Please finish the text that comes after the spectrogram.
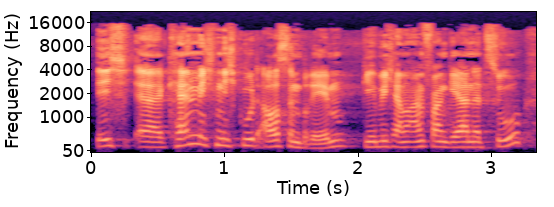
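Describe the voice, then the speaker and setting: A man's voice: a little high, brisk, a bit bright. German man preaching conversationally. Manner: conversational, self-deprecating humor. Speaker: guest preacher. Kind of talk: sermon.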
